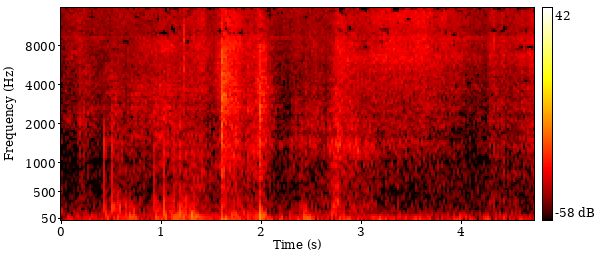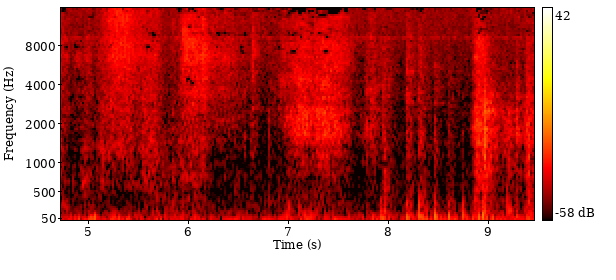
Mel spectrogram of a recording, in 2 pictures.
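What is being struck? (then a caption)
Paperback book pages. Long nails scratch and rub across the paper pages of an open paperback manga book. Quiet, dry scraping and soft swishing rise and fall irregularly, with a few sharper, brighter strokes over a low rumble.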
